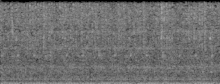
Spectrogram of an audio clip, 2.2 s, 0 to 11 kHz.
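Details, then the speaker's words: 1950 Chevy coupe six-cylinder at idle in cold weather: deep, slow, slightly lumpy idle set at about 600 rpm, a little too low when cold (set right when warm), so the idle screw is turned up a hair. "But this one's set to about 600, but this cold weather, it's a little too low. So with that screwdriver, I'll turn it up just a hair."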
